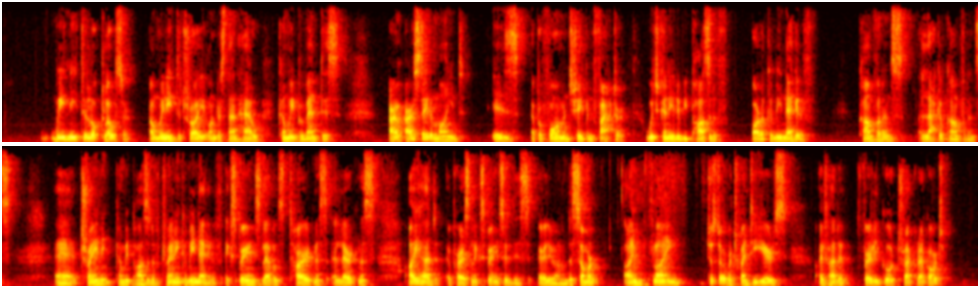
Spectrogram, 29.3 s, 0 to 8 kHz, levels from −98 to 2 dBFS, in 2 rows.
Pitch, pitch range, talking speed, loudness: 110 Hz, 100-120 Hz, 165 wpm, -26 LUFS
